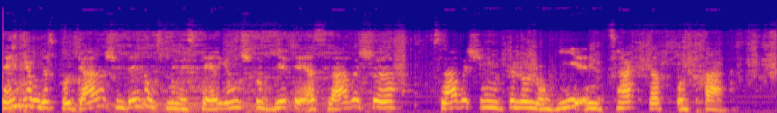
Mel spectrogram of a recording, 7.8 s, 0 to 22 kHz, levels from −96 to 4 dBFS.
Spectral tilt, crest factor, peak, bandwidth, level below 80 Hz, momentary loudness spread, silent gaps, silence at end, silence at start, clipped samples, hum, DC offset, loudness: -7 dB/octave; 12 dB; 0 dBFS; 7.6 kHz; -48 dBFS; 4 LU; none; 0 s; 0 s; under 0.1%; none; under 0.1%; -13 LUFS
